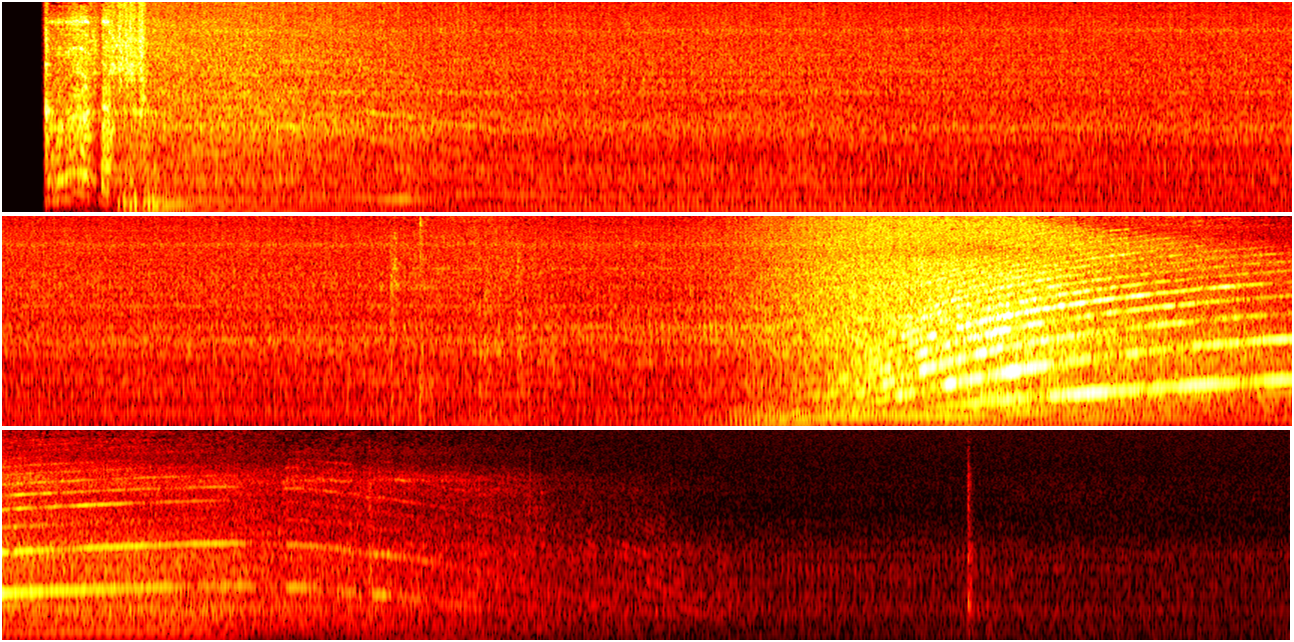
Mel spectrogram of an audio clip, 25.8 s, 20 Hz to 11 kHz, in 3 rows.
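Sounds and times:
car reversing: 0:00.3 - 0:07.3, 0:09.3 - 0:22.0
car engine ignition: 0:00.3 - 0:23.9.

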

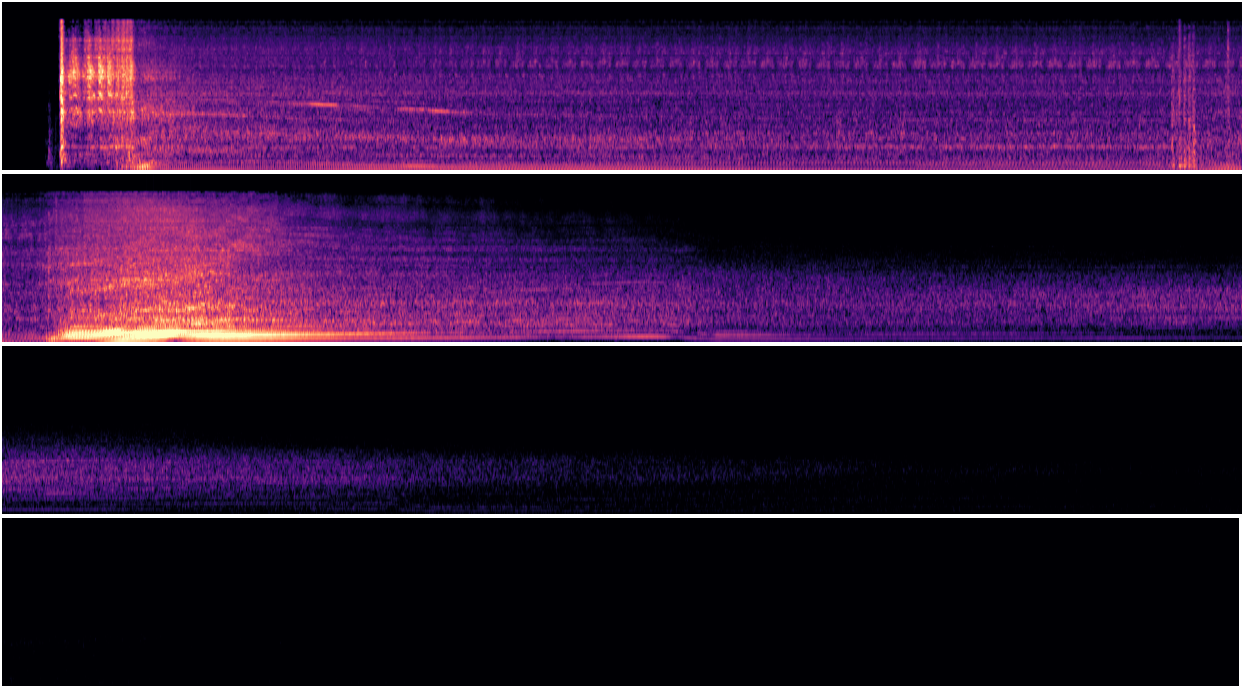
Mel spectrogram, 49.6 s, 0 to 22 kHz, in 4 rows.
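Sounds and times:
car engine starting and driving away: 0:00.5 - 0:35.5.

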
